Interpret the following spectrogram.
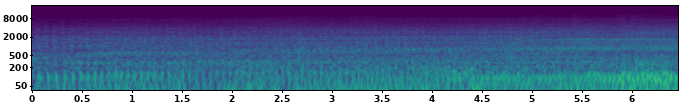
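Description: Single-cylinder-style motorcycle engine running steadily at low speed while riding over a rough dirt and gravel road, getting a little louder toward the end.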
